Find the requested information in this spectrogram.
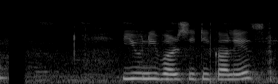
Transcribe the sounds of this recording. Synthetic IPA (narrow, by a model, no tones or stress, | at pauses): junibʱʌrsiʈikʌled͡z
